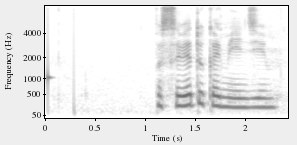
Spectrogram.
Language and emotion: Russian, neutral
